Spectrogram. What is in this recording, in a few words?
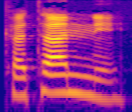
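"katan" ergative, Archi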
